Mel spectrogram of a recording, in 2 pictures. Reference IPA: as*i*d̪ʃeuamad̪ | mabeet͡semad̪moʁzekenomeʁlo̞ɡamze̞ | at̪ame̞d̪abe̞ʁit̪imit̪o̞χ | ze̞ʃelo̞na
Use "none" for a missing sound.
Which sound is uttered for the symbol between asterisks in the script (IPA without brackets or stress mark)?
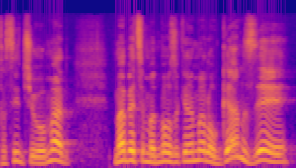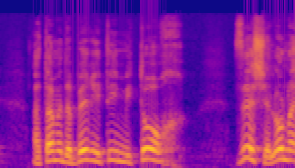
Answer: i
